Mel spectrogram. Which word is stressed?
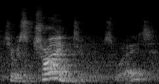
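trying. The main stress falls on the word trying. She attempted it but did not succeed. "It means but she didn't succeed"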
